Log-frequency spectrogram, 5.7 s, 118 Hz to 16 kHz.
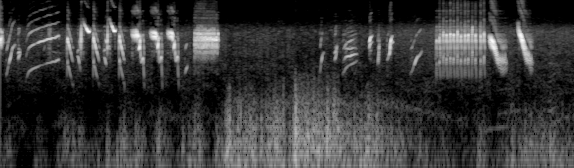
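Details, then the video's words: Adult European goldfinch in 2019, delivering quick sliding chirps and repeated twitters broken by two harsh buzzy trills, with a soft low rumble in the background. "تغريد حسون كهل (شارف)"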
